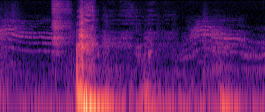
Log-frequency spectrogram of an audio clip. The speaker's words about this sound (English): Hold on, I need this cat to shut up.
